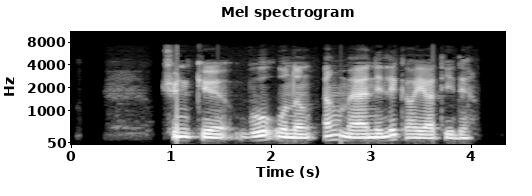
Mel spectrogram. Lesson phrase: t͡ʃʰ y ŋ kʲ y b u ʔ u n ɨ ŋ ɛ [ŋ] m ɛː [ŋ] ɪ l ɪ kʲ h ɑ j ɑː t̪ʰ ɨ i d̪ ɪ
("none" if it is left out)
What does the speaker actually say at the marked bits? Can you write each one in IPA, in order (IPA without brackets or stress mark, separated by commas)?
ŋ, n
